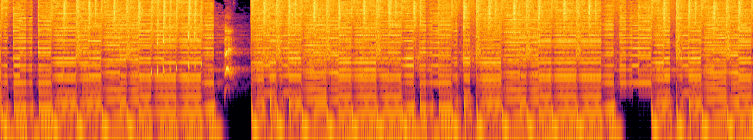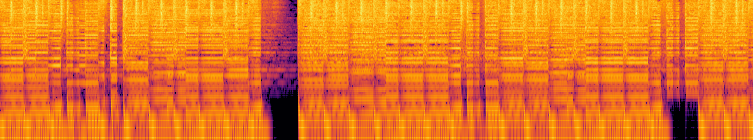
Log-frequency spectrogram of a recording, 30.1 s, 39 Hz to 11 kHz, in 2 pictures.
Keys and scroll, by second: 2.6 ctrl+[, 2.7 Down, 4.2 ctrl+[, 4.6 Up, 6.1 Down, 7.6 ctrl+[, 7.8 Down, 8.3 ctrl+-, 20.3 ctrl+=, 23.1 Left, 26.0 Up, 29.7 Right.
